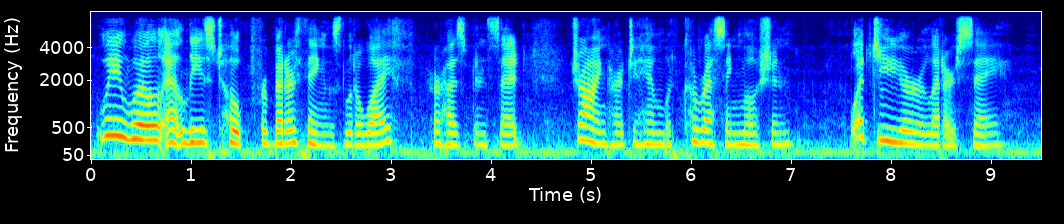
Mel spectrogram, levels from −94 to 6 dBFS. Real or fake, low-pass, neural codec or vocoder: fake; 7.2 kHz; codec, 24 kHz, 3 kbps, HILCodec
